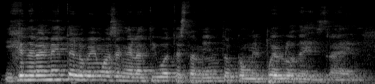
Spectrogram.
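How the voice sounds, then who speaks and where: A male pastor delivering a lively sermon to his congregation, acting out pleading prayers as he preaches. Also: fairly high pitch, fairly quick. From Ecuador. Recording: echoey church room.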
